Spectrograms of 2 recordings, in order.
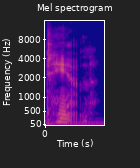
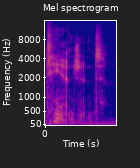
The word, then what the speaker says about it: tangent: Please do not pronounce them as sin, cos, and tan. That's the quickest way to drive a maths teacher crazy. They are sine, cosine, and tangent.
